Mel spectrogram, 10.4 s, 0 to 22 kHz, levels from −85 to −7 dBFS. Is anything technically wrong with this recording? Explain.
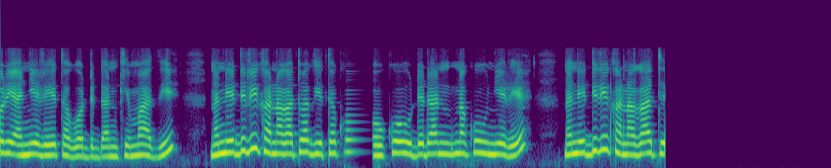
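Yes, the recording has four faults, all from the middle of the speech onward.

Short concealed packet loss, 4.30 to 4.33 s, just after "ndirikanaga twathiĩte": a few tens of milliseconds of call audio reached the decoder too late to play, so the receiver patched the gap by extending the preceding sound, from its pitch where voiced and as shaped noise otherwise, before crossfading back. Here that fill lasts only about 13 ms against roughly 20 ms lost, heard as a tiny smear at the start of the trouble.

Long network dropout, 4.33 to 4.67 s, immediately following: the stream then stopped arriving altogether, most likely from a network stall, and the receiver kept synthesising from the last sound for the whole 320 ms rather than falling silent. This stretch comes out as a buzzy, fading continuation of the previous sound, and when real audio resumes the 320 ms of speech that should have been there is simply missing.

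Loud pop, 7.63 to 7.81 s, right after "na nĩ": a sudden voltage step or pulse, likely from a connector, switch or driver glitch, was added to the signal. It arrives as two sharp pops in quick succession, peaking a few decibels above the speech, with the speech continuing underneath them.

Audio dropout to silence, 8.30 s to the end: the input was lost, likely through a disconnect or mute, while recording carried on writing silence. The speech cuts off mid-flow into silence with no room tone, and nothing after that point survives. Throughout, the call path's upper limit near 8 kHz is audible as a dulled top end, which fits a wideband codec such as G.722.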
